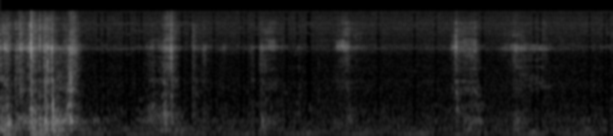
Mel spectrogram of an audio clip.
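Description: A hand rubbing and scratching on the side of a cardboard box in short scratchy strokes, loudest in the first second, then fainter strokes about once a second.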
